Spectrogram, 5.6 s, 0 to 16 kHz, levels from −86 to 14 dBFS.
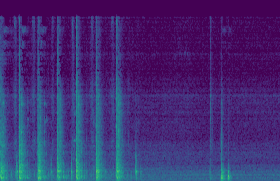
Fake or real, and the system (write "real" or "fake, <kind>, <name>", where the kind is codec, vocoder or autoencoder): fake, vocoder, BigVGAN v2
